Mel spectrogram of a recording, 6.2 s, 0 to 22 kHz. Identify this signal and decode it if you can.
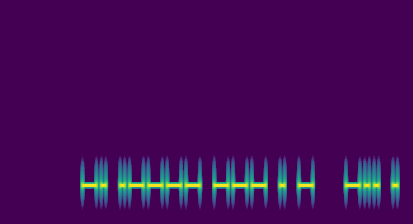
Morse code, heard as a keyed tone, about 17 wpm, 700 Hz. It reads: N1OET DE
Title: USA Callsign DE Callsign - 5 Characters - 17wpm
